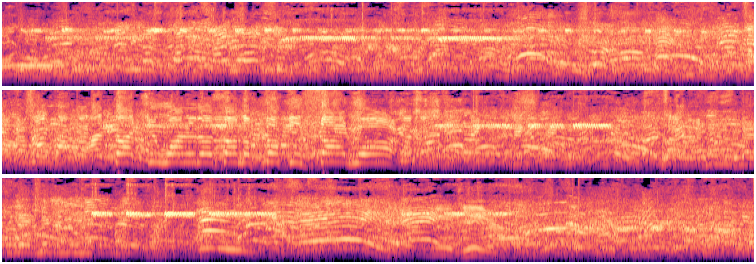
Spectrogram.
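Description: A large crowd of men and women talks and shouts all around, close by, outdoors.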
